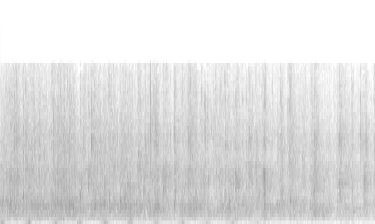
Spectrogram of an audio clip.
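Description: An audience claps together, a dense, steady wash of applause with a regular rhythmic pulse running through the first few seconds before it evens out. No one speaks.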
